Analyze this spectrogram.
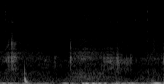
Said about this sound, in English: I'm not so good at typing.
